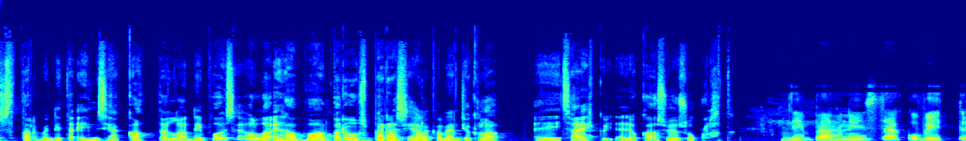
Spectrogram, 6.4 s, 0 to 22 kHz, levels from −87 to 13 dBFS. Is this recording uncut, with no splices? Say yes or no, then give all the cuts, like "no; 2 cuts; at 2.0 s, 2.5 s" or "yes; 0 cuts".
no; 2 cuts; at 3.1 s, 3.7 s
